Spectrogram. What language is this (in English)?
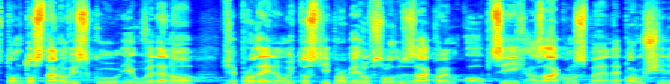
Czech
